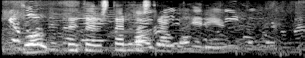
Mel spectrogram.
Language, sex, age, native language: Icelandic, female, 12, Icelandic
